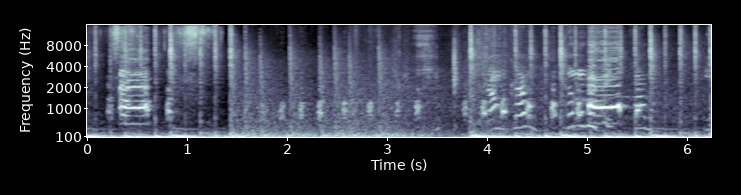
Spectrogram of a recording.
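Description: A hen clucking and squawking as it is grabbed and held, in short calls: one near the start and a run of them about four seconds in. Background music with a steady low beat plays under it.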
